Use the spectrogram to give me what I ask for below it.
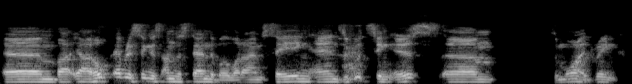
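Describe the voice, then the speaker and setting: A man's voice: mid-range voice, normal speed, muffled recording. A man from Germany with a German accent, a non-native English speaker, giving a friendly, hesitant presentation full of fillers and restarts over a video call. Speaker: guest presenter.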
